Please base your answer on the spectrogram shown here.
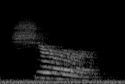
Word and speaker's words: sure: you would think would be pronounced with the s and that UE and an R but it's not it's an SH Shh so it's not with an S it's with in chef H sure okay now we will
